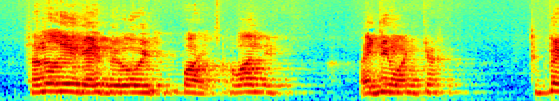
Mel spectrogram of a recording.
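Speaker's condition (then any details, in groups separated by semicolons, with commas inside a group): Cerebral palsy; affects hands; uses personal assistant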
